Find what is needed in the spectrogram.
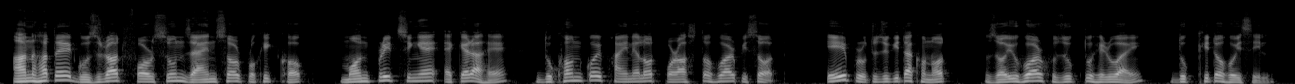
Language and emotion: Assamese, neutral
